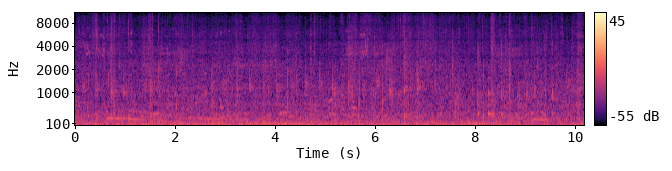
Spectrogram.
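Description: Racehorses walking on the paddock path, with scattered light hoof clicks, under indistinct murmuring voices and a steady low background rumble.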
